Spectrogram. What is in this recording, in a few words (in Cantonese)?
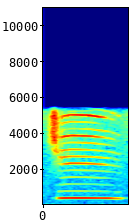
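"zyu1", Cantonese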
